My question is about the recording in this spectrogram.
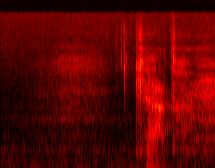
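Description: Speech only: a woman's voice counts "quatre" (four) once, about a second and a half in. Before it there is only a quiet room.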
